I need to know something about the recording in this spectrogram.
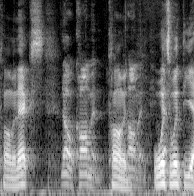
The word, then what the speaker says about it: COMMXN: And so we pronounce it common.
